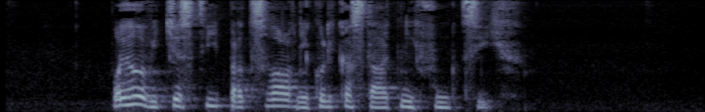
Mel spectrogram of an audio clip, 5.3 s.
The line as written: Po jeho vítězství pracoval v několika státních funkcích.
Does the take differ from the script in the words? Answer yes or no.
no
